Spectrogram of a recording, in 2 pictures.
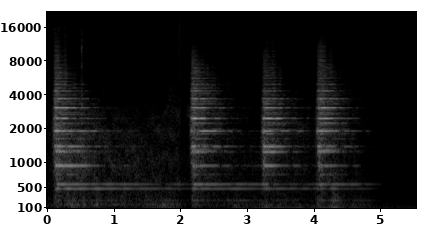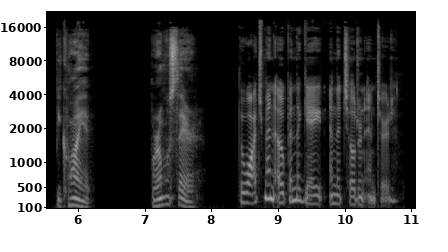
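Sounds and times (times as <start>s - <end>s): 
large bell tolling in a bell tower in a town square: 0.0s - 5.0s
speech: 5.7s - 6.3s, 7.1s - 10.9s.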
